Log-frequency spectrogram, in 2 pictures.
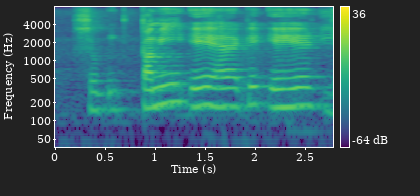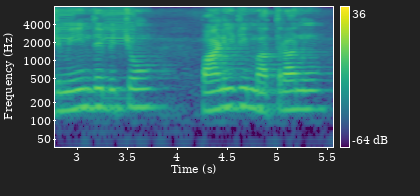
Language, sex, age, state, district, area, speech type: Punjabi, male, 60+, Punjab, Rupnagar, rural, spontaneous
